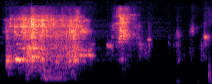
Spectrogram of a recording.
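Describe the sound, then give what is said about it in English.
A toilet-flushing sound effect: a sudden rushing, hissing whoosh of water lasts about a second, followed by a few shorter splashy bursts and faint clicks, with no voices. “Is that a toilet flushing?”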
